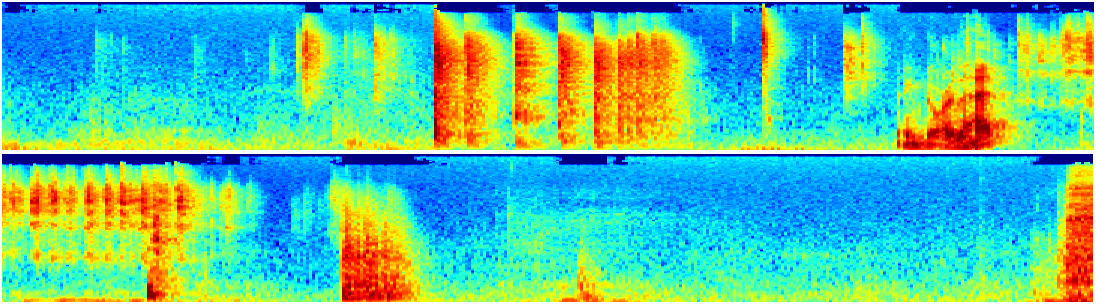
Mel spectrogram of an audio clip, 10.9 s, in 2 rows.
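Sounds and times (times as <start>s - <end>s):
dice clattering and tumbling: 1.4s - 4.4s, 5.0s - 7.2s
speech: 4.5s - 5.2s.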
